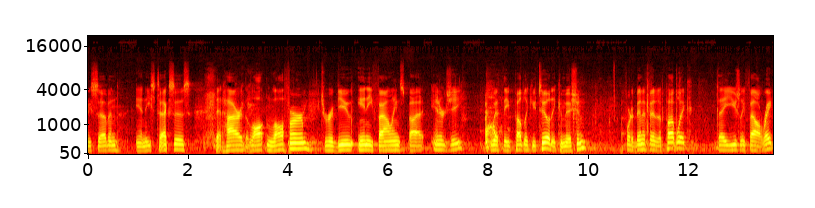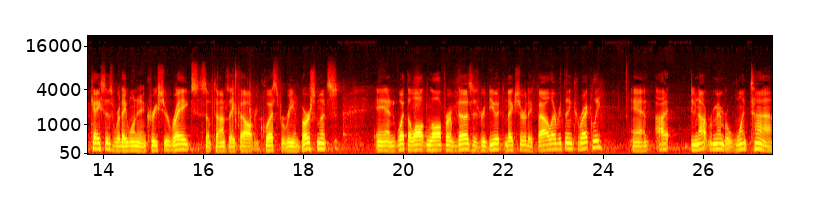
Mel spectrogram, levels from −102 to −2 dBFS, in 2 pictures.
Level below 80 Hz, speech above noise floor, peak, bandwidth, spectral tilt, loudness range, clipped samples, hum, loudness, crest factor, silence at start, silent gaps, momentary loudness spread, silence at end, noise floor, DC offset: -64 dBFS; 26 dB; -8 dBFS; 9 kHz; -7 dB/octave; 4 LU; under 0.1%; none; -28 LUFS; 20 dB; 0 s; none; 9 LU; 0 s; -53 dBFS; under 0.1%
